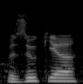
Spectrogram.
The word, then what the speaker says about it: Buzukja: All right, so we're here with Louis Vuitton and Gucci model, Dennis Bazookia, on Instagram and Twitter, at Dennis Bazookia, B-U-Z-U-K-J-A, pronounced Bazookia.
